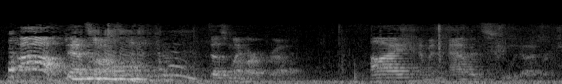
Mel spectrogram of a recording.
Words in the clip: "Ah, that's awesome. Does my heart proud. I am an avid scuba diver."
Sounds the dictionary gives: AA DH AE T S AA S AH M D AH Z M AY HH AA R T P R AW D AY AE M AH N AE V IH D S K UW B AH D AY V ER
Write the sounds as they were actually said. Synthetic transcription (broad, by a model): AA DH AE T S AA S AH D AH Z M AY HH AA R T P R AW AY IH M AH N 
